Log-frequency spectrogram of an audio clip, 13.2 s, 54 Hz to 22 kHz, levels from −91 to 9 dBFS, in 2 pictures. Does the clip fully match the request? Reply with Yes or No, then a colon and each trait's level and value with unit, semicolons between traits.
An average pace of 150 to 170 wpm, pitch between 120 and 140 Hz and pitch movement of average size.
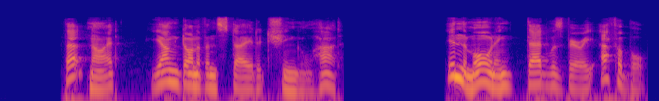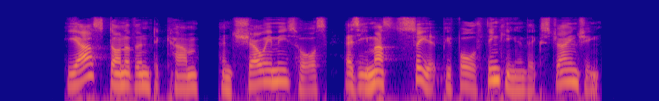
Yes: average, 155 wpm; low, 135 Hz; average, 4.6 semitones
